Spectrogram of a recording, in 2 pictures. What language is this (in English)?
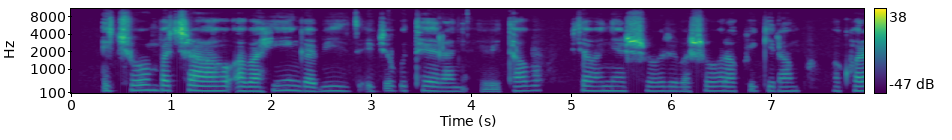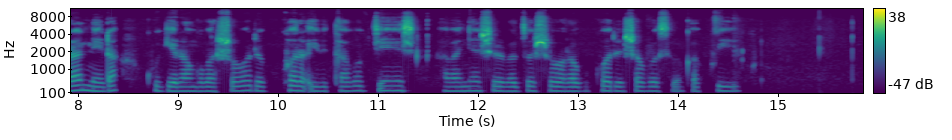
Rundi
